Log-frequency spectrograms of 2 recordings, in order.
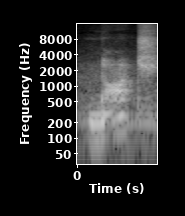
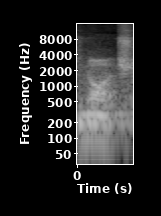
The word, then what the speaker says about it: Kynoch: You can buy old boxes from like the 50s and early 1900s, but they're by Notch, the brand KYNOCH, I think it's pronounced Notched or spelled.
